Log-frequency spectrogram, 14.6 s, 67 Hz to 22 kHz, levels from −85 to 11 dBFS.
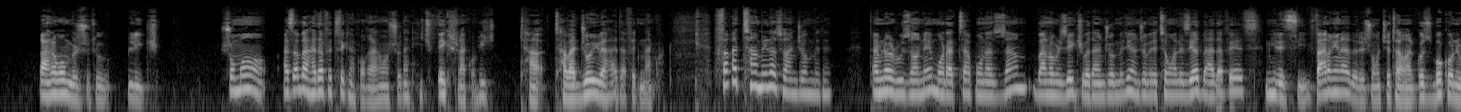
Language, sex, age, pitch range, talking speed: Persian, male, 30-49, 145-190 Hz, 195 wpm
